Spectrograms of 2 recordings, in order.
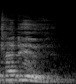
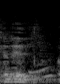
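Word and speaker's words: Cádiz: But you got to say it like you got a lisp. That's how they pronounce it. Say Cadiz. – Cadiz. – Okay, very good. If you come from Latin America, you don't do the lisp thing, but they do it in Spain.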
